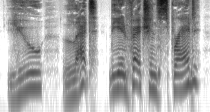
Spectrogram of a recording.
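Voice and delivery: high, slow, shocked; wife aghast at him; horrified disbelief. A narrator's reading.

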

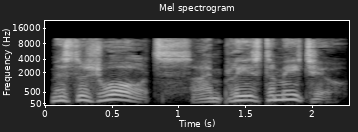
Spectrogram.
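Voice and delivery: put-on high slow polite old gent; senior auditor greeting. A narrator's reading. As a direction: greet him with chilly courtesy. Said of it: "Alex jerks".

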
